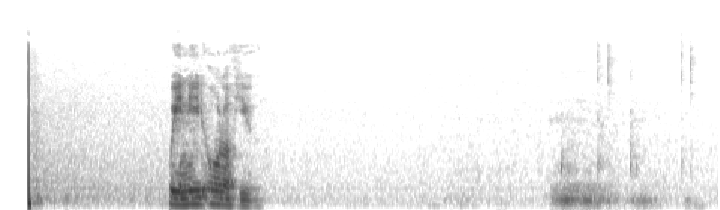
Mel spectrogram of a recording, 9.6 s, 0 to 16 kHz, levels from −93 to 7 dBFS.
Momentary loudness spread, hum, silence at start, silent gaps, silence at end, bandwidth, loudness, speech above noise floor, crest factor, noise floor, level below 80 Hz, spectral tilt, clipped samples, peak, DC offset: 22 LU; none; 0.35 s; none; 1.7 s; 7.6 kHz; -24 LUFS; 51 dB; 30 dB; -73 dBFS; -56 dBFS; -6.5 dB/octave; under 0.1%; 0 dBFS; under 0.1%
